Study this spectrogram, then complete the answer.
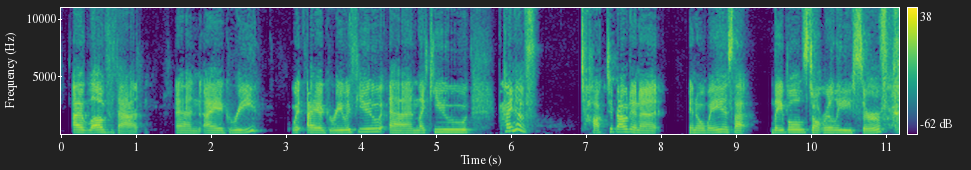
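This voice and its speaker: A Minnesota accent at a fairly slow pace, with ordinary pitch variation and long, frequent pauses. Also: woman, medium pitch for a woman. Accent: Minnesotan American. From Minnesota, US. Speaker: podcast host. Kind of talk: interview.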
